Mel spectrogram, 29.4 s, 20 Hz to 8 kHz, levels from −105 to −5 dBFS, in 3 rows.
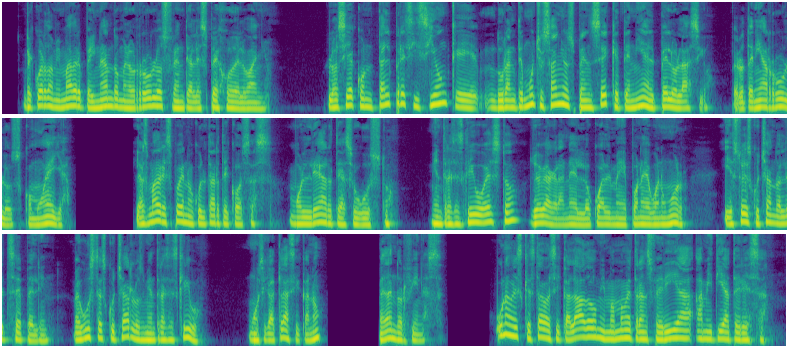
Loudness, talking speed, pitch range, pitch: -17 LUFS, 175 wpm, 125-160 Hz, 140 Hz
